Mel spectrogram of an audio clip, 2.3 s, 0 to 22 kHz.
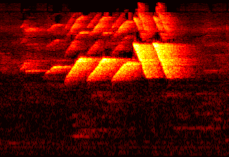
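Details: Yellow-billed double-collared seedeater at dusk on 12 November 2025, singing its tuí tuí zel zel song to another bird: a loud, high run of quick rising and falling slurred whistles, about four notes, then a sharp ringing ending.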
